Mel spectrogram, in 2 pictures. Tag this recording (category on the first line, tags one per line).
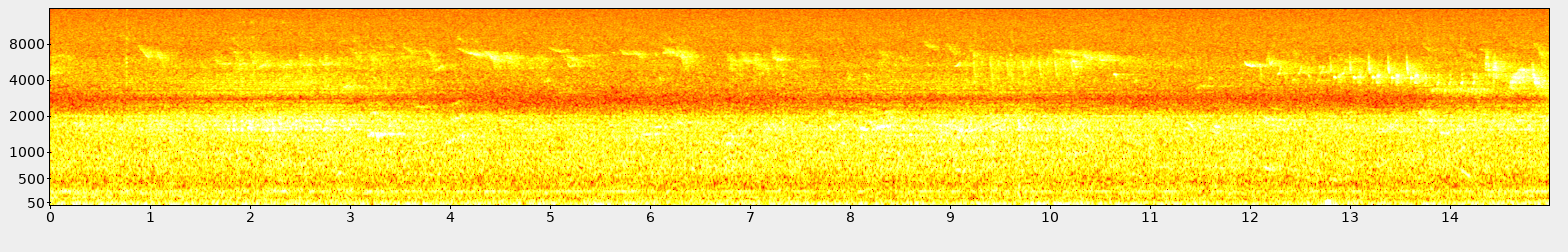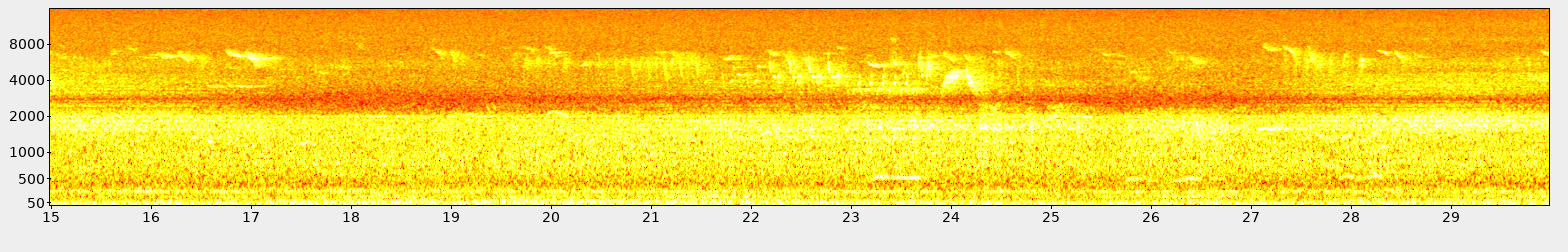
Soundscapes > Nature
data-to-sound
Dendrophone
modified-soundscape
nature
phenological-recording
soundscape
